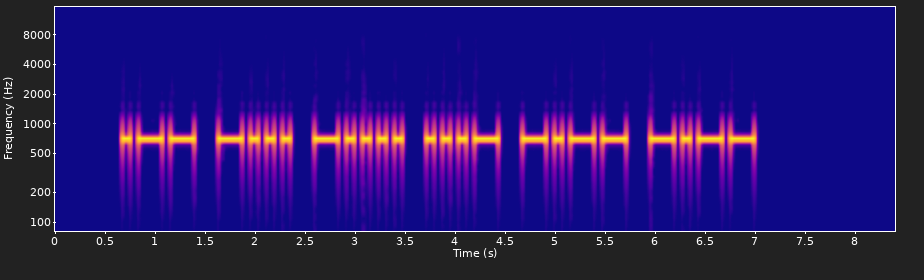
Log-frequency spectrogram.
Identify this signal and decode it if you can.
Morse code, heard as a keyed tone, about 15 wpm, 700 Hz. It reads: WB6VYY
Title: USA Call Signs - 6 Characters - Repeated 2x - 15wpm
